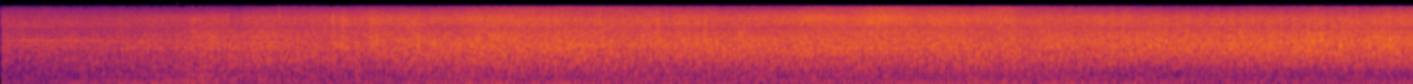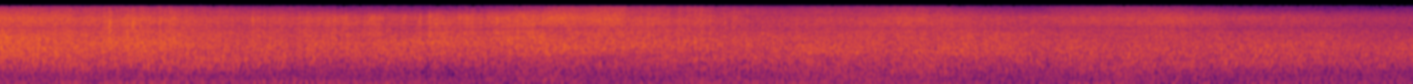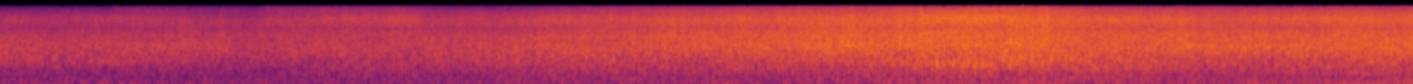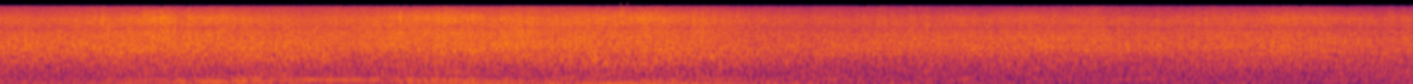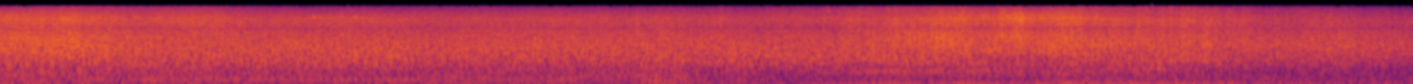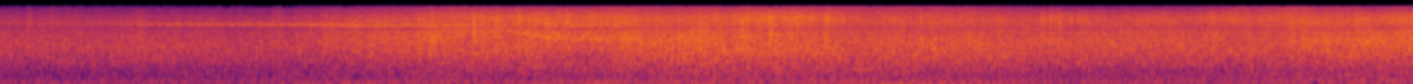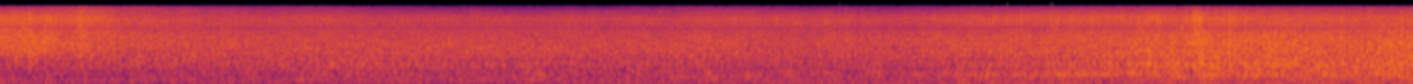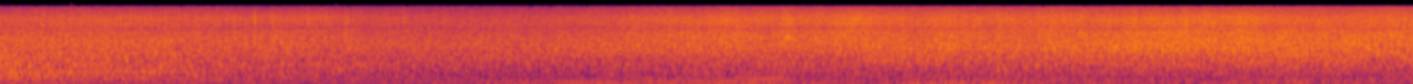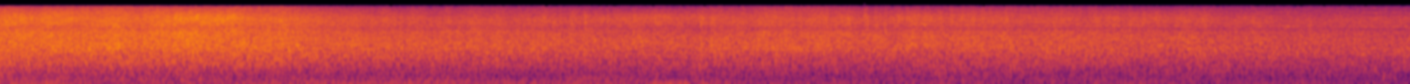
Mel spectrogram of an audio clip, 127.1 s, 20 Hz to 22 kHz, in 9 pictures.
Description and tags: Cars driving slush road
Wet city street. Snow and rain. Dirt, mud and slush. Cars driving on the road.
Recorded: 14-06-2013.
XY-stereo, Tascam DR-40, deadcat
